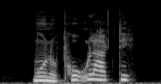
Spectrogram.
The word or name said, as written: monopolagtig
